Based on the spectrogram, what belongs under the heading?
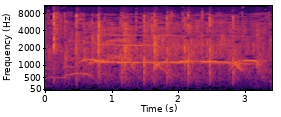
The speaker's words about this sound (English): Thank you. A round of applause for yourselves, Cobb's Comedy Club.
